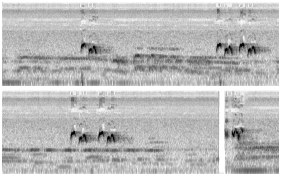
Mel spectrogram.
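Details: A tame sooty-headed bulbul singing in the morning gives short bursts of three or four bright, bubbly notes about every two seconds, over a soft background hum and faint clatter.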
